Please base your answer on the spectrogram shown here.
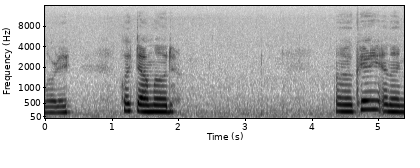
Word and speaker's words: Lorde: going to put royal Lorde I know and I know it's to pronounce Lord I just like saying lordy click download okay and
